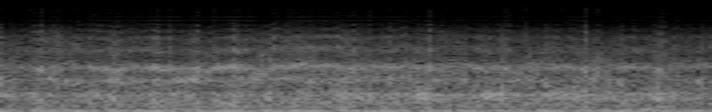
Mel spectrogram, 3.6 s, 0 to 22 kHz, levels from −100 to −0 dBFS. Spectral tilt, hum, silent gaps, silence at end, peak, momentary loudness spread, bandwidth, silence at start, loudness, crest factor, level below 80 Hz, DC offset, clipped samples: -5 dB/octave; none; none; 0 s; -26 dBFS; 2 LU; 12.5 kHz; 0 s; -40 LUFS; 14 dB; -46 dBFS; under 0.1%; under 0.1%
